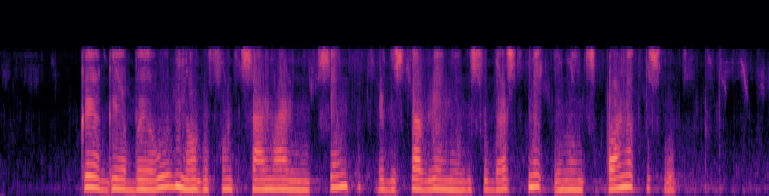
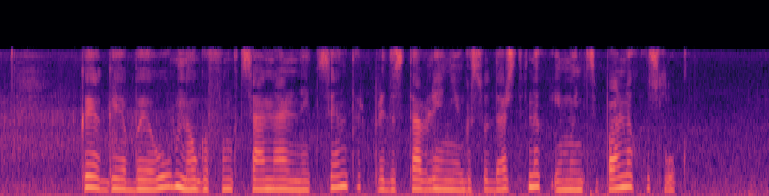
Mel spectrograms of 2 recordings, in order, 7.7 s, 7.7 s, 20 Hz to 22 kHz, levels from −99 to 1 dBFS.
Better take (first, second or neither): second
